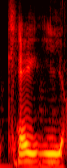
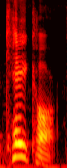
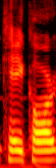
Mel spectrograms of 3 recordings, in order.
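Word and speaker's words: kei car: I called it the Ki swap cuz I had no idea how to pronounce it. This is just called a K car.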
